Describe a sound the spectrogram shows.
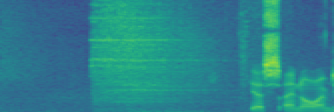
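A magic spell bursts with a bright, shimmering whoosh.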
